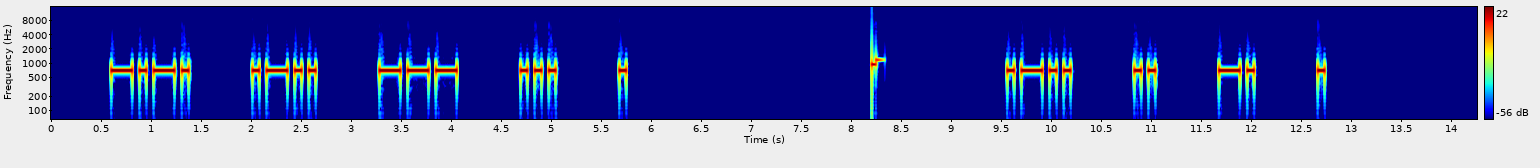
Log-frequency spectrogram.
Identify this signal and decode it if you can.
Morse code, heard as a keyed tone, about 17 wpm, spaced as for 10 wpm, 700 Hz. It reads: CLOSE LINE
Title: 3x Character Spacing - Top 300 Words - 17wpm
